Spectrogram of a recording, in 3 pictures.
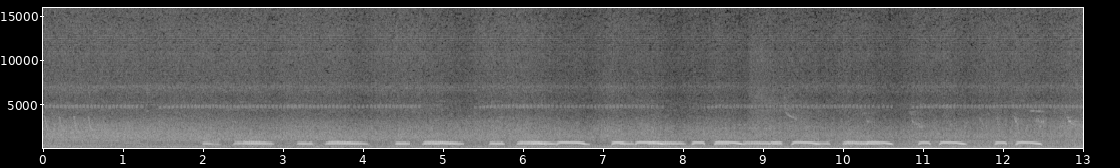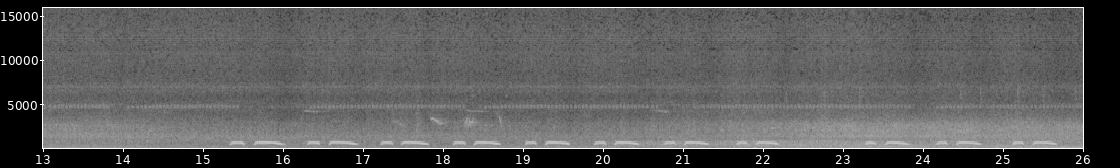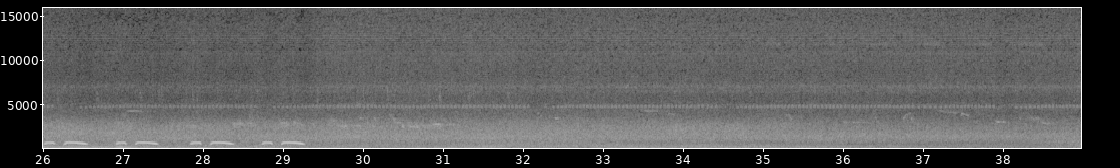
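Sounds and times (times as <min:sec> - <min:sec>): dove cooing: 0:01.8 - 0:12.6, 0:15.2 - 0:29.4.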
